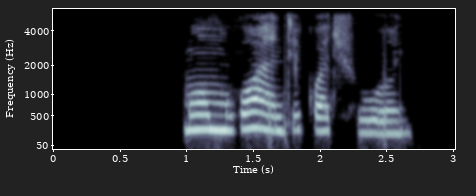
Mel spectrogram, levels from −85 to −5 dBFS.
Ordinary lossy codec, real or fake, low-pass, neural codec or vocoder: Opus, 64 kbps; fake; 5.4 kHz; vocoder, 22.05 kHz, 80 mel bands, Vocos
